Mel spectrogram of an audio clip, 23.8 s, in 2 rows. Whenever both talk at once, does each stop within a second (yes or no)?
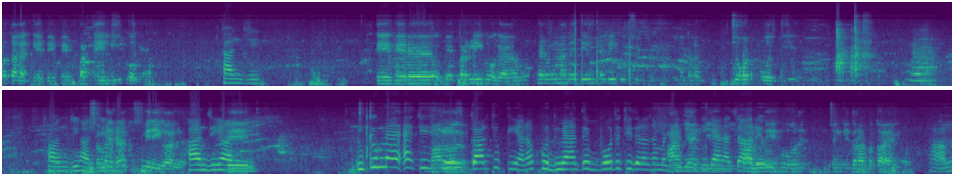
no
